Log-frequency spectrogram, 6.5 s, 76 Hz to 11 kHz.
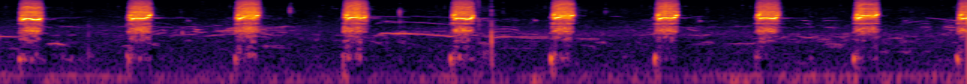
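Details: Grey francolin calling: loud, harsh, broadband notes repeated at a steady pace, about one every 0.7 seconds, with near silence between them.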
